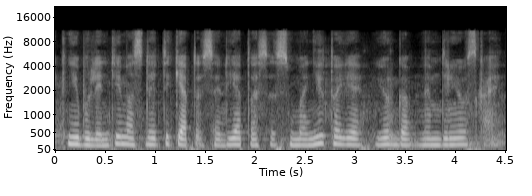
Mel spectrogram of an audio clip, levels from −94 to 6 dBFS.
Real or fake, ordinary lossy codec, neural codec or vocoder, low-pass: fake; AAC, 64 kbps; codec, 24 kHz, 0.9 kbps, WavTokenizer, small release; 10.8 kHz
